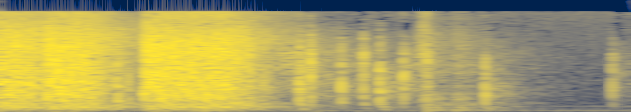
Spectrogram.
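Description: Gunshots in a film shootout: a dense burst of noise gives way to a rapid series of sharp, loud cracks, then one last isolated shot after a short pause.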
